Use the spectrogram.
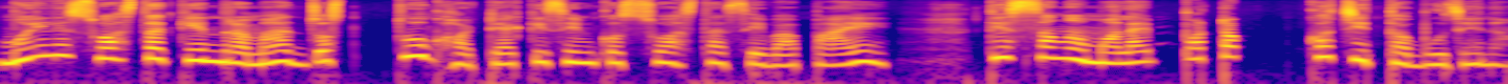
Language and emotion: Nepali, sad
